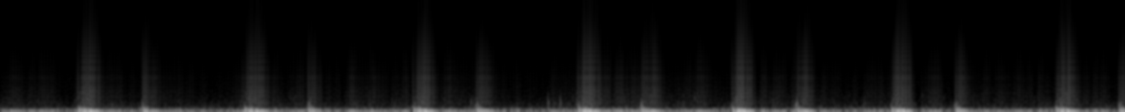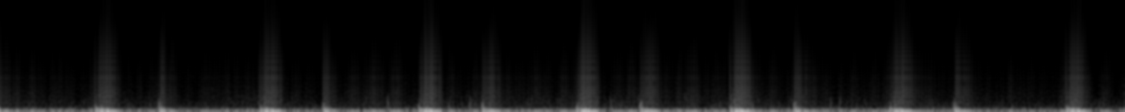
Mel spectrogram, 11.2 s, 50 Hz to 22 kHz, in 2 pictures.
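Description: Steady low-pitched heart sounds heard through a stethoscope with the person lying on the left side, about 75 beats a minute. Each beat gives the usual paired thumps with no added sounds, consistent with normal heart sounds in this position.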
